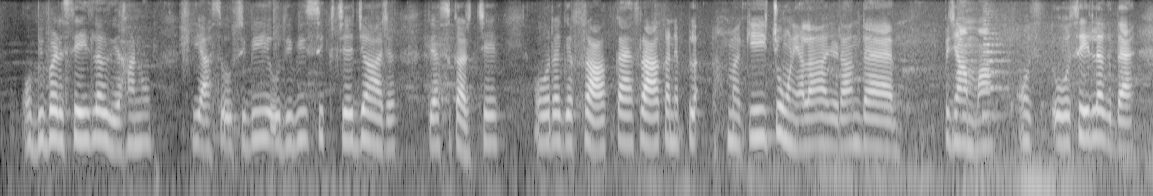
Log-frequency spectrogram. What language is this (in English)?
Dogri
